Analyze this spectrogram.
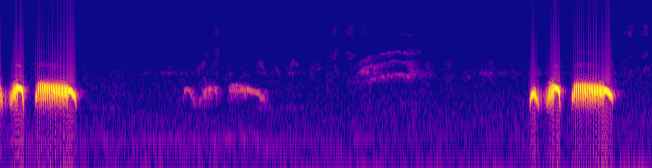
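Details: Spotted dove used as a decoy to entice wild doves to call. Two loud phrases of paired short coos and a long rolling coo, with faint soft coos in the pause between them.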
